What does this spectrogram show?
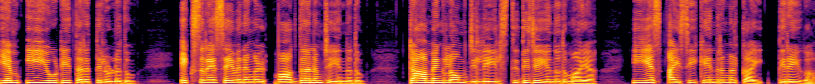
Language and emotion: Malayalam, neutral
